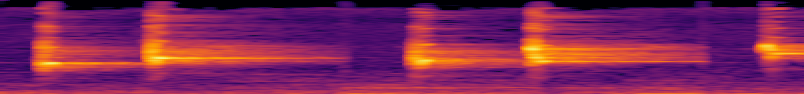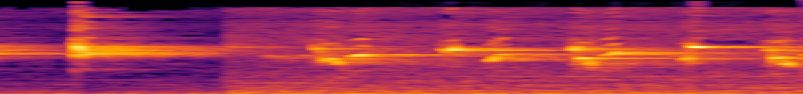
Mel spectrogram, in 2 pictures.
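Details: Yellow-vented bulbul singing to lure silent birds: loud, abrupt ringing notes with echoing tails, a few seconds apart, turning into quicker overlapping stepped whistles near the end.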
